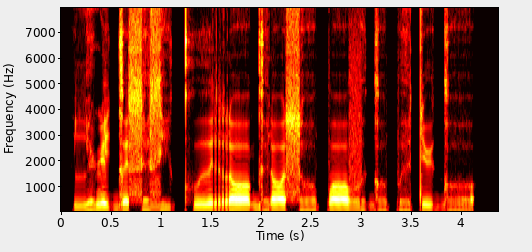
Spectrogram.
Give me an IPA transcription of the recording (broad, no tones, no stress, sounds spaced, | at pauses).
ʎ ə̤ ɳ i ɡ ə s ə̤ z i̤ kʷʰ ɯ r ɔ ɡ ə̤ ɾ ɔ s ɔ̤ p ɔ v ə̤ ɡ ɔ̤ p ə̤ t y ɡ ɔ̤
